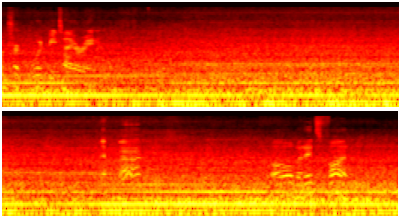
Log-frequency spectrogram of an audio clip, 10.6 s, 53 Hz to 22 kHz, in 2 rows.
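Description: Steady engine and road drone from inside a 1996 Daihatsu Mira TRXX Avanzato kei car while driving, a constant loud hum with tonal bands and faint passing noises.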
